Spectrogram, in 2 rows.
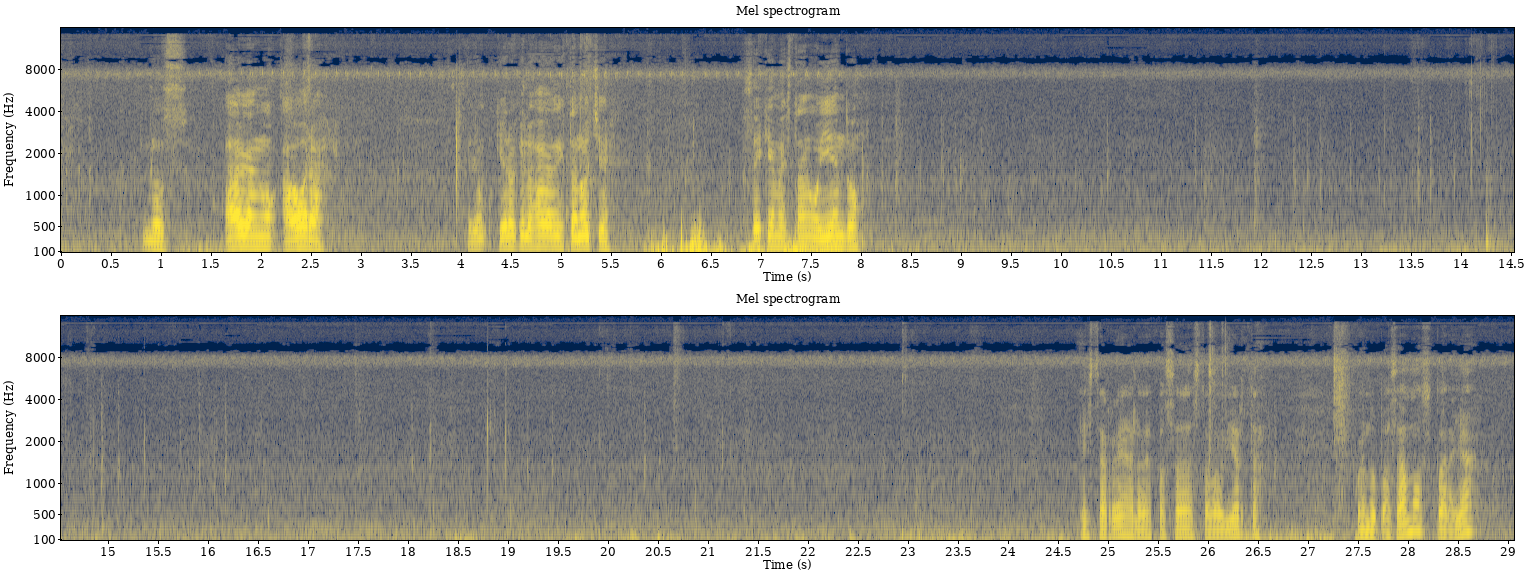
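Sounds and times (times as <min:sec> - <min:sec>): faint footsteps: 0:00.0 - 0:28.0
crickets chirping: 0:00.0 - 0:29.0.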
